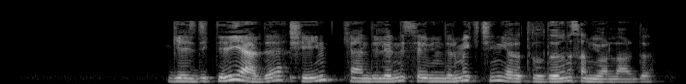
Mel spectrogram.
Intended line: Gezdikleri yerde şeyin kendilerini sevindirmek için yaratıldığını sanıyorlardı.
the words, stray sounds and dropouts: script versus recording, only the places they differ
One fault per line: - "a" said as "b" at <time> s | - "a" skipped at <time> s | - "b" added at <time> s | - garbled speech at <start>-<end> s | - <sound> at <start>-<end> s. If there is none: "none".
none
